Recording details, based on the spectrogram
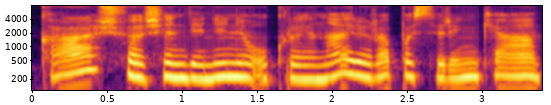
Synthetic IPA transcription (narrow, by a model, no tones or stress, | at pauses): kʰɑːʃʲoːʃʲɛnʲd̪ʲiɛnʲɪnʲeːʔʊkɾɐɪnɐɪɾiːɾɐpɐsʲɪɾʲɪŋʲkʲɛ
